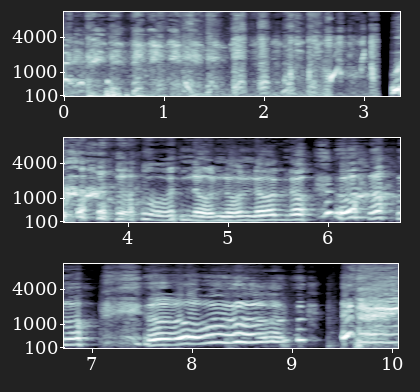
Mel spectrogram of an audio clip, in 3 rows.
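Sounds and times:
snickering and chuckling laughter: 0.0s - 4.2s.

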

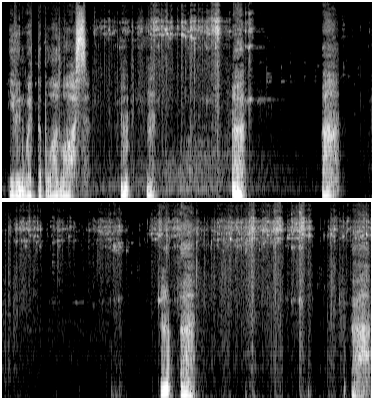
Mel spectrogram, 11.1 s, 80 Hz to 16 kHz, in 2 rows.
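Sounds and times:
metal chains jangling: 1.0s - 11.0s
man grunting in pain: 3.5s - 3.7s, 4.8s - 5.1s, 8.0s - 8.5s.

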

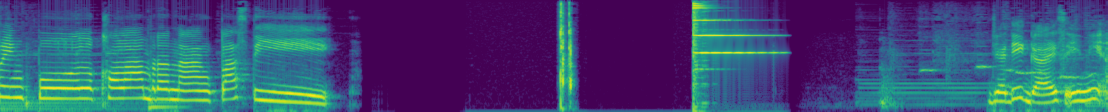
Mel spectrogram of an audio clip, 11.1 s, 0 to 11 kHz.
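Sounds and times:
notification bell ding: 7.0s - 7.9s.

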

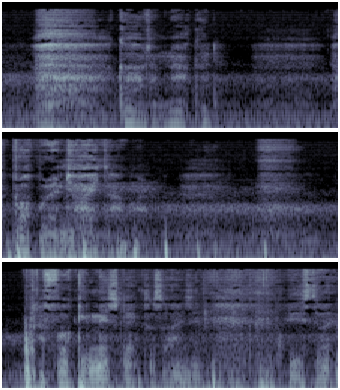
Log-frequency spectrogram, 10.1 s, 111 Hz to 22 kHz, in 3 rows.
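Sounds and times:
quiet breaths: 0.0s - 6.9s, 7.8s - 10.0s.

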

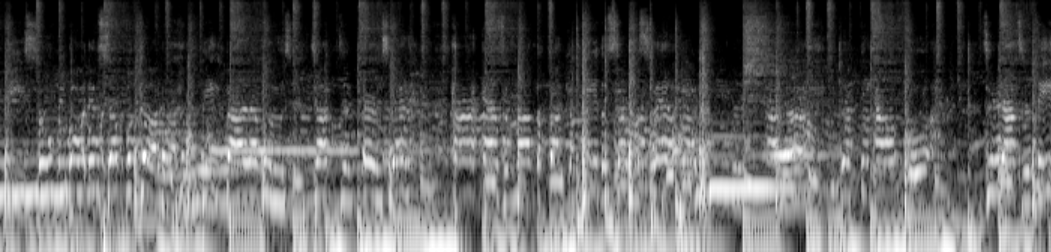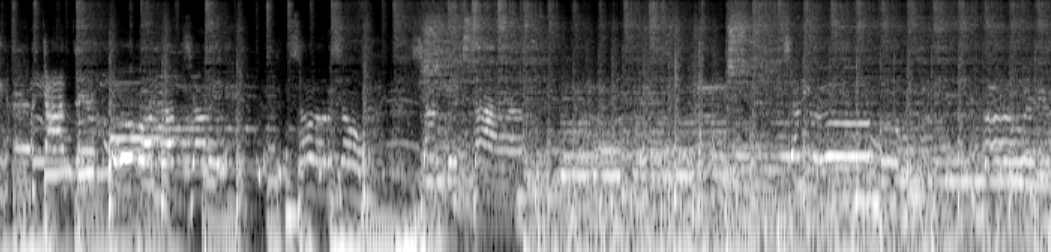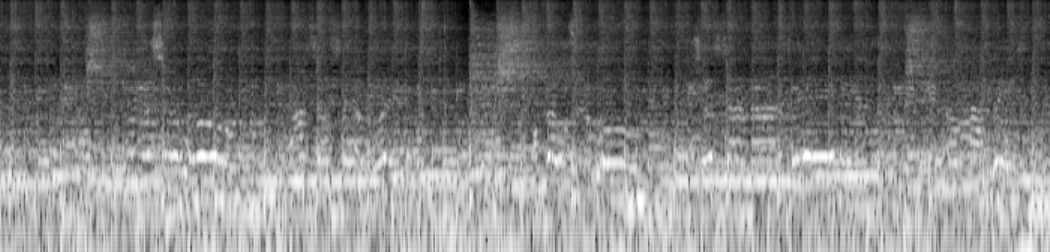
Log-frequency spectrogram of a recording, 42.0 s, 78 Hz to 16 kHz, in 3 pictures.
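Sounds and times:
electric guitar lead lines: 0.0s - 5.9s, 8.0s - 11.5s, 19.5s - 42.0s
live rock band playing: 0.0s - 42.0s.

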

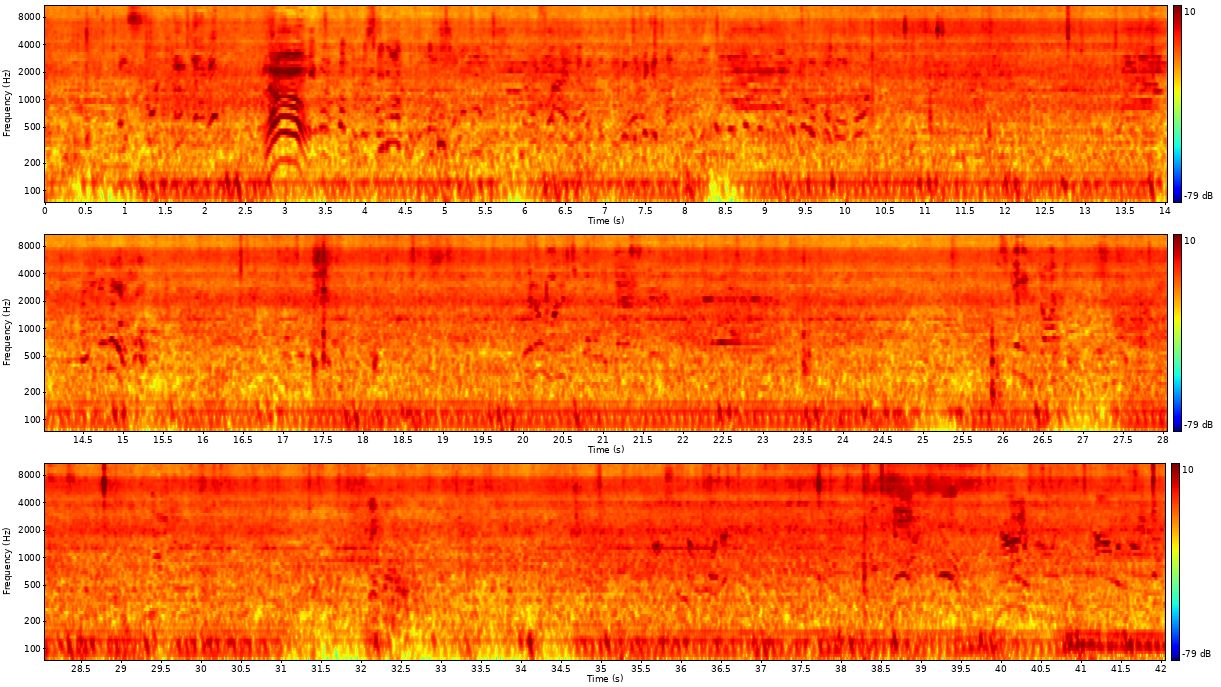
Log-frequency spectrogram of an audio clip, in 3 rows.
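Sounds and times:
vehicle engine running: 0.0s - 42.0s.

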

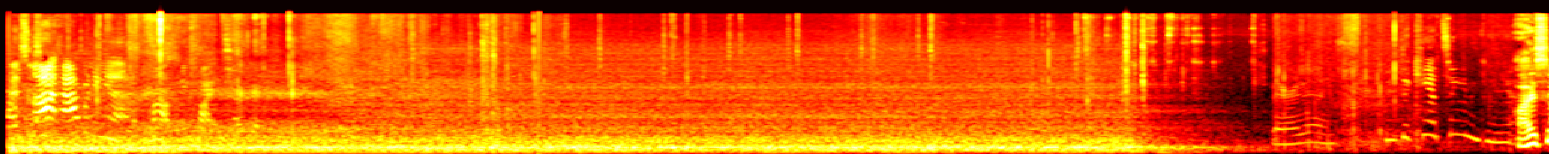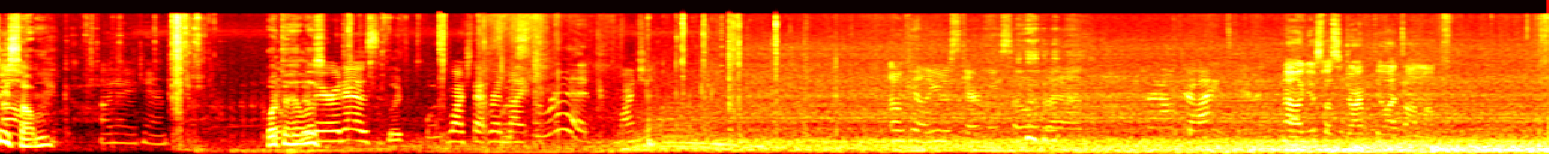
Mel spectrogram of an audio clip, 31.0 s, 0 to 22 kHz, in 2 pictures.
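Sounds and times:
car driving on gravel: 0.2s - 12.1s, 20.0s - 30.9s.

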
